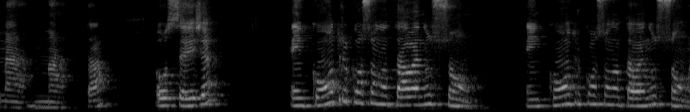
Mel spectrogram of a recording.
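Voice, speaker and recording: Brazilian male teacher, slow and repetitive, echoey classroom sound. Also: high-pitched, darkish tone. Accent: Brazilian Portuguese. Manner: drawn-out, repeats key phrases, checks in with "tá?". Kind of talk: grammar lesson. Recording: echoey room.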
